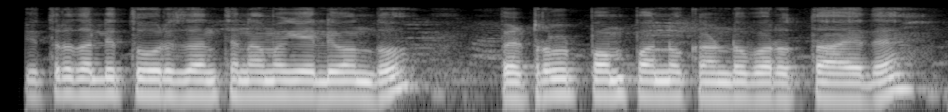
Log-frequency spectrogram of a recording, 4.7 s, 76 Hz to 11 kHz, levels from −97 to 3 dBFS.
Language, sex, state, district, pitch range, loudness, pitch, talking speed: Kannada, male, Karnataka, Bidar, 150-165 Hz, -15 LUFS, 155 Hz, 115 wpm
